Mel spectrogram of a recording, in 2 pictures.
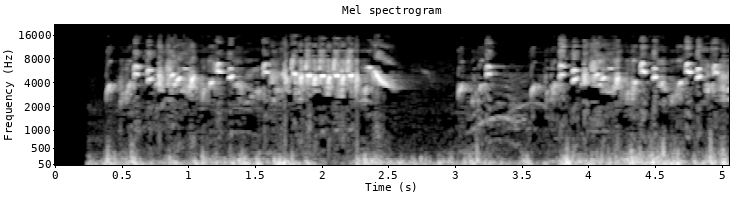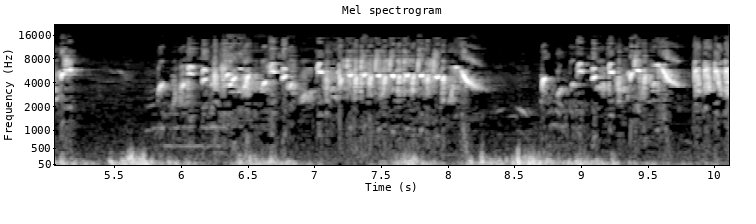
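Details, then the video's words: European goldfinch singing in phrases of a few seconds: bright, tinkling, high twitters and buzzy trills, separated by short pauses, with low background rumble beneath. "Le Chardonneret Toujours le Meilleur"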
